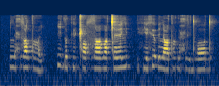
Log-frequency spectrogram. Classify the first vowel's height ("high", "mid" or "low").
high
